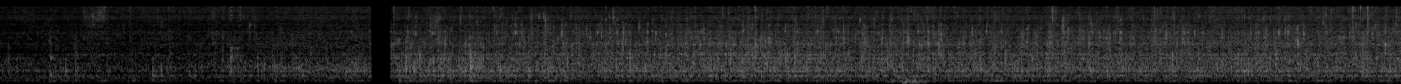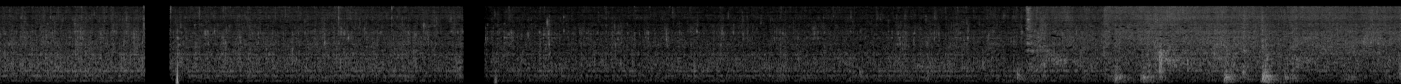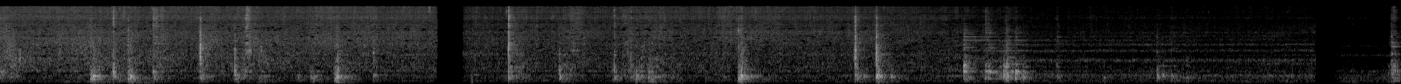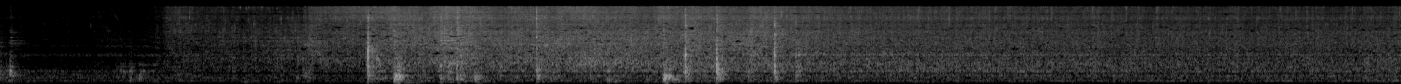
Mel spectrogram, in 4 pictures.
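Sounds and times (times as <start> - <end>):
vegetables sizzling in oil: 0.0 - 56.0
steel spoon scraping a pan: 24.2 - 31.9, 33.1 - 35.6, 45.0 - 50.2.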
